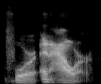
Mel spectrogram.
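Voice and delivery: ordinary talk, nothing marked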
